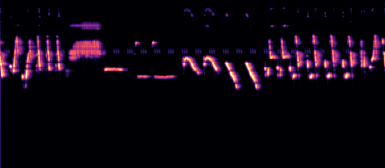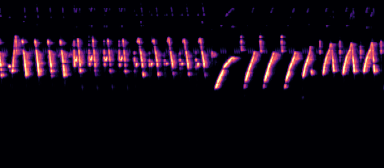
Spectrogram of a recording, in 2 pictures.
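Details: Canary, used as a master to make untrained birds sing, delivering a long loaded song. A buzzy phrase and soft whistles are followed by a long, fast, rattling trill of high notes. It ends in a series of rising sweeps. No other sounds are heard.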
